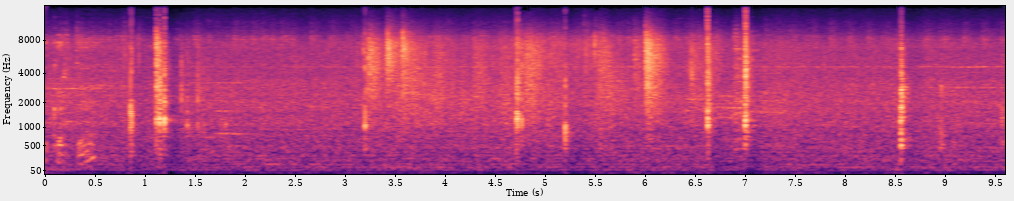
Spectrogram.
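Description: Small chocolate pieces drop onto a plastic plate with light knocks.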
